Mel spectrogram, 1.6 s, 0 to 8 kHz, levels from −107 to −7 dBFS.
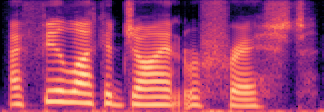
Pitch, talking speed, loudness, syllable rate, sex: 215 Hz, 220 wpm, -18 LUFS, 5.4 syllables/s, female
